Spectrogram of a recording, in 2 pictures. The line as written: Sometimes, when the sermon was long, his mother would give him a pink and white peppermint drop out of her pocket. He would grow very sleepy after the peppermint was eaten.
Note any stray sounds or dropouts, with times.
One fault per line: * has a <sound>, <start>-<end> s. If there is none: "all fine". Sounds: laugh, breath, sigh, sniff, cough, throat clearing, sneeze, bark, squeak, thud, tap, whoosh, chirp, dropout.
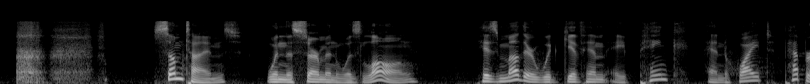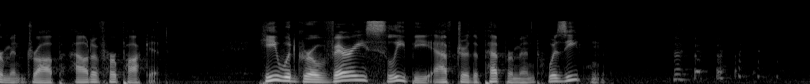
* has a breath, 0.2-1.1 s
* has a laugh, 14.8-15.9 s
